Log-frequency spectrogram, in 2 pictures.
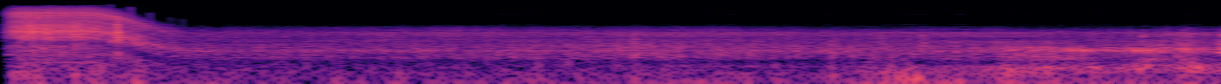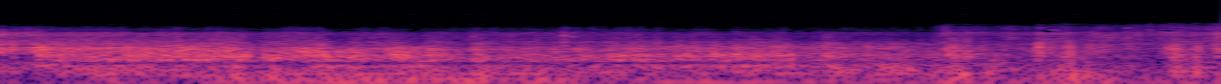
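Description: Mountain bike rolling fast down a dirt singletrack, heard through the bike-mounted camera as a continuous muffled noise of tyres and rattling bike parts. It gets louder about four seconds in as the riding gets rougher.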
